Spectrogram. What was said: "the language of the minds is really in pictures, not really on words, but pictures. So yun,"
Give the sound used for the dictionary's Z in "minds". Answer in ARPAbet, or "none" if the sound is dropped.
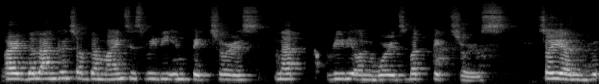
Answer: S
